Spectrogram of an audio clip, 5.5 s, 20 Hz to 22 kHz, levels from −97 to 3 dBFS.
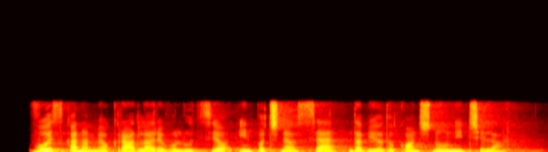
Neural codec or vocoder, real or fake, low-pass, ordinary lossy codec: none; real; 7.2 kHz; none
